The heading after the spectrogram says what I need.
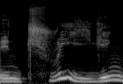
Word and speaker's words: intriguing: an intriguing case intriguing here we have an E before a g it's voiced so we need a lot of Y in it in tree y Ying intriging really emphasize the Y intriguing I am intrigued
